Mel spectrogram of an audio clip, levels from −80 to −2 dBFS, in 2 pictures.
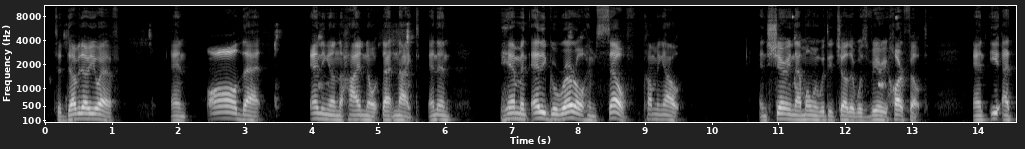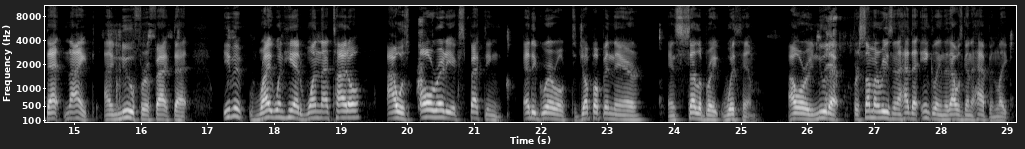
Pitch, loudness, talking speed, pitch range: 140 Hz, -24 LUFS, 170 wpm, 120-160 Hz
